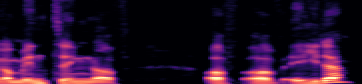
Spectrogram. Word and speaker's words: ADA: We don't control the burning or minting of of of ADA. It's is pronounced ADA because it comes from Ada Love Lace which basically was the world's first computer programmer.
